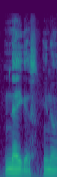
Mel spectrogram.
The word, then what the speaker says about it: Negus: Of course, the screen name's right there at the Bassnegus, Negus. It's pronounced more as an A than an E, Negus, type of thing.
